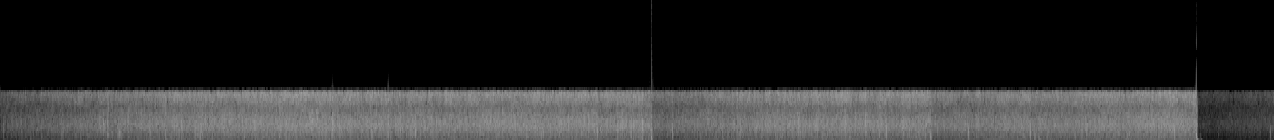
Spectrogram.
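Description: Jet aircraft roar, a loud, steady rushing noise that swells over the first couple of seconds, dips briefly a little past halfway, and cuts off abruptly near the end.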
